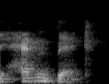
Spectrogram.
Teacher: most American English speakers do not pronounce the D in handbag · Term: segment deletion rules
